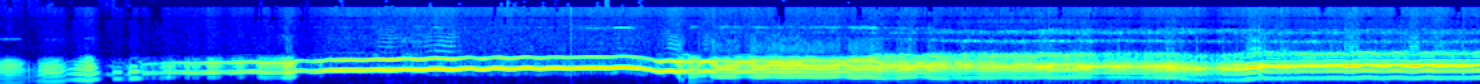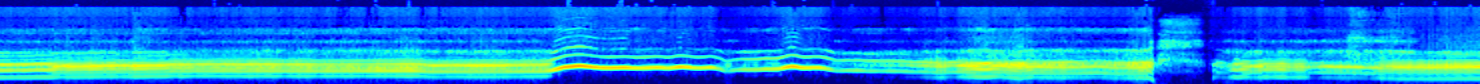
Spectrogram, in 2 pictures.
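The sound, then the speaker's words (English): A human voice performs a long, drawn-out whale call as the punchline of a joke about a whale walking into a bar, a sustained moaning wail that slides up and down in pitch for nearly twenty seconds with only brief breaks. “But, so, this whale walks into a bar. Mm-hmm. And the whale goes...”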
